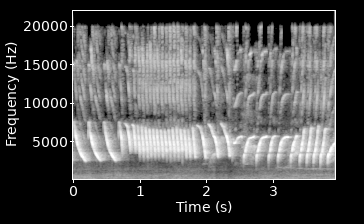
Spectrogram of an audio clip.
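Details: Canary singing as a masteran for other canaries: a few falling whistles, a fast rattling trill, then quick repeated downslurred notes in lively tours.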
